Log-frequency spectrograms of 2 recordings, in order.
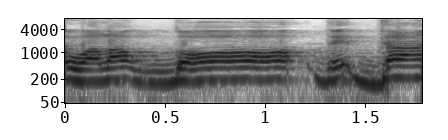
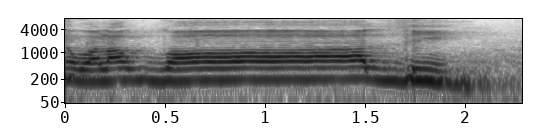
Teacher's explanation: دال اور ضاد میں فرق ہے. دال تھوڑا سا باریک ہے، ضاد اسی دال کو تھوڑا غلیظ بناؤ، موٹا بناؤ تو ضاد بن جاتا ہے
